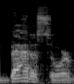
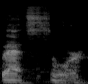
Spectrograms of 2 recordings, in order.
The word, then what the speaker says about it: Batsaur: Yeah, I think it should be Batasaur, but it's Batsaur.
